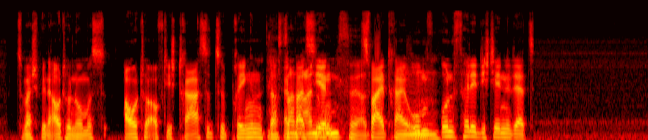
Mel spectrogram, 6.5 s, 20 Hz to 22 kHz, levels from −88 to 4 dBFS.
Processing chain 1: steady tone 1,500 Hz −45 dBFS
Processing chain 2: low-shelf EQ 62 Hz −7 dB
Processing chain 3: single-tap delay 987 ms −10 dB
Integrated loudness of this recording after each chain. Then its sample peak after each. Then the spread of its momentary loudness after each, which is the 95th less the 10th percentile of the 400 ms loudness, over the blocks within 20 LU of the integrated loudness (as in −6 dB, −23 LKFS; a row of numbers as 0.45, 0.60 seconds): −29.0, −29.5, −29.0 LKFS; −12.5, −12.0, −11.5 dBFS; 20, 6, 13 LU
